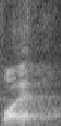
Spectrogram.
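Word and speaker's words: phi: Greek language का word है, pronounce आपने इसको करना है फाई।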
